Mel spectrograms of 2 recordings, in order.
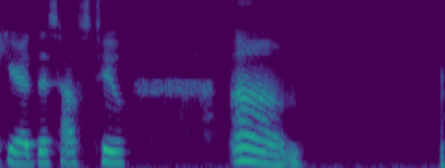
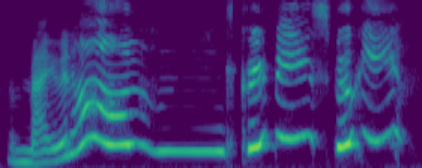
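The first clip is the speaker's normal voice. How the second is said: much higher, slow, hammed-up ghost voice; mock spooky voice; 13 semitones higher, 6 dB louder, slower than usual. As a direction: play it like a cartoon haunting. Mocking a ghost-story tone.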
